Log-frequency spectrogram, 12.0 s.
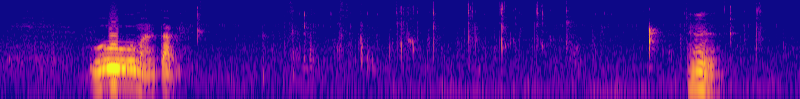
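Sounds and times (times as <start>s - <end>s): crunching pastry: 4.1s - 11.7s.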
